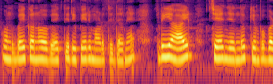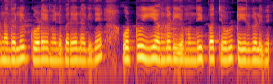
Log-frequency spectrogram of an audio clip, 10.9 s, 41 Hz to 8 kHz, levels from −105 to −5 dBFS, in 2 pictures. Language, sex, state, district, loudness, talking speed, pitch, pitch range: Kannada, female, Karnataka, Bangalore, -17 LUFS, 120 wpm, 195 Hz, 185-205 Hz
